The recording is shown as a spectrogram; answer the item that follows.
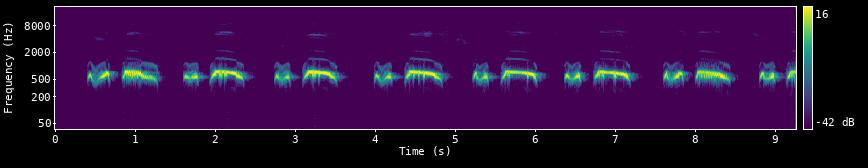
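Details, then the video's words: Decoy spotted dove in 'one-ending' style song to lure and provoke wild doves: steady series of paired coos, brief rising note then drawn-out falling coo, about fifty phrases a minute, clean and loud. "TIẾNG CHIM CU GÁY 1 HẬU RÒNG BỔI CỰC GHÉT, CU GÁY KÍCH BỔI CỰC CHẤT, TIẾNG TIẾNG CHIM MỒI"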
